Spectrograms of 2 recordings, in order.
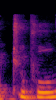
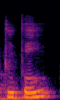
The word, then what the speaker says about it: tuple: Uh usually you can pr pronounce it like a tupole or tupil.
